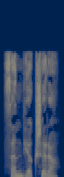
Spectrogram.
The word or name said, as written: ಸಂಧ್ಯಕ್ಷರ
